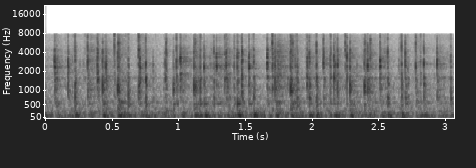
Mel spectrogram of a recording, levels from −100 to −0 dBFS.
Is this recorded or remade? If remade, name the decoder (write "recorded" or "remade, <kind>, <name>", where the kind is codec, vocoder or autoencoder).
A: recorded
